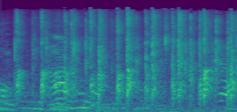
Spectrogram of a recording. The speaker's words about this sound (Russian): Аплодисменты! Громче, громче, громче, дорогие друзья!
